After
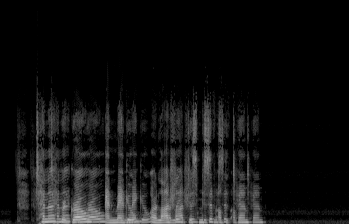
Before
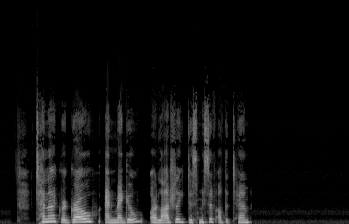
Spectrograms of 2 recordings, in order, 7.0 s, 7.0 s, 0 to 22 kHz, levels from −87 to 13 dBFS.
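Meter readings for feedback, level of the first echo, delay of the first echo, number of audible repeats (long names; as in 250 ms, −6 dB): repeats not evenly spaced, −6.5 dB, 286 ms, 1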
